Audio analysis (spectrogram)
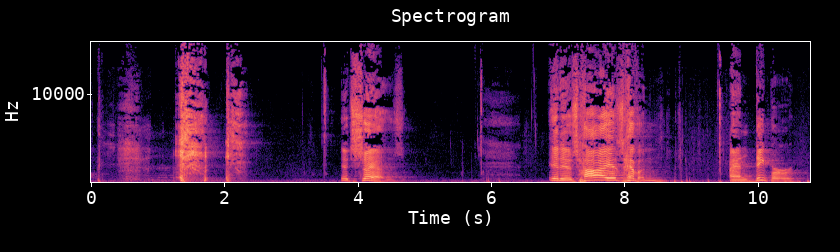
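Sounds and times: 
person coughing: 0.8s - 2.5s
speech: 3.8s - 4.7s, 6.9s - 8.7s, 9.6s - 10.6s.

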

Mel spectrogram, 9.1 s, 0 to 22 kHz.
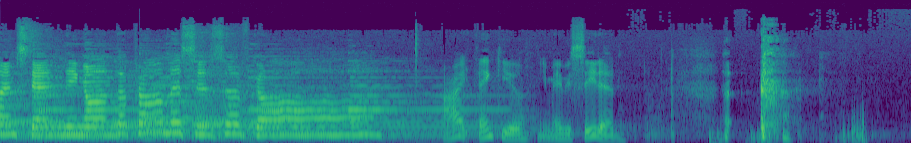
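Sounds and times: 
speech: 0.2s - 3.1s, 4.7s - 6.4s
person coughing roughly: 7.1s - 8.3s
throat clearing: 7.2s - 8.3s.

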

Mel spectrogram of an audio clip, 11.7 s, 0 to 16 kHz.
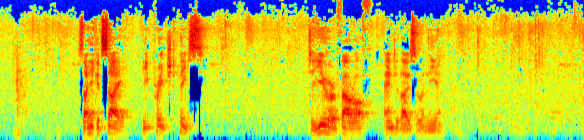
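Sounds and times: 
steady rain falling outside: 0.0s - 11.6s
speech: 1.6s - 4.1s, 6.2s - 9.0s.

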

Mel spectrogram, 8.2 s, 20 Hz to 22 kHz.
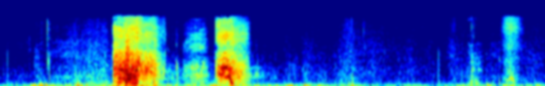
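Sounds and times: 
person coughing harshly in a coughing fit: 1.7s - 2.5s.

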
